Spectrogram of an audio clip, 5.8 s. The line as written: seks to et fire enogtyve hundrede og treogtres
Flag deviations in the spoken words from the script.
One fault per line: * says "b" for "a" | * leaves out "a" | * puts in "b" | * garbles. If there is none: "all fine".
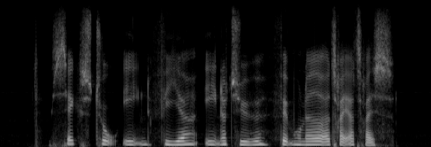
* says "en" for "et"
* puts in "fem"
